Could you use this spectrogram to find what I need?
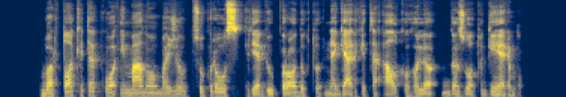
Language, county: Lithuanian, Klaipėda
